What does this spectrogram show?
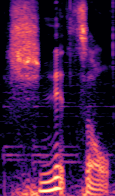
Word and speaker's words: schnitzel: Which is the, how do you say it, schnitzel.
